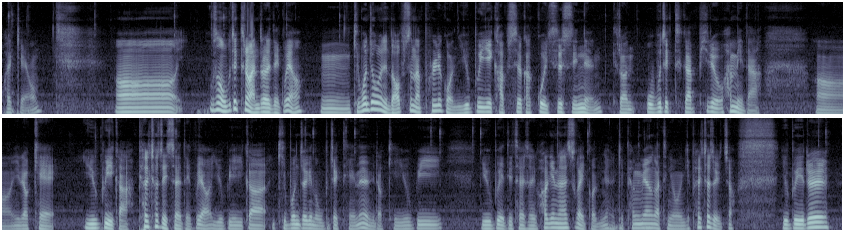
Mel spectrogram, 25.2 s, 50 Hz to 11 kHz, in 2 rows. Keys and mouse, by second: 0.0 alt+click, 0.3 e, 1.4 click, 3.1 alt+click, 4.3 click, 14.3 alt+click, 15.5 q, 17.2 click, 17.8 click, 19.1 click, 19.7 click, 21.1 click, 22.1 alt+middle click, 22.2 alt+middle click, 24.9 click.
